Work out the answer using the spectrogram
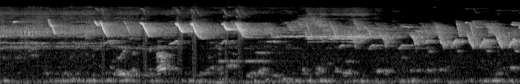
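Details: Canary trilling: a string of bright, high, downward-slurred whistles about twice a second, then running into a rapid, rolling trill of short repeated notes. Soft low rumbling underneath.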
